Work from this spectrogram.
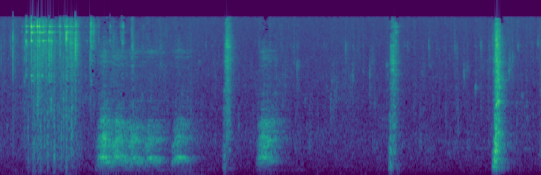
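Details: Newfypoo dog rolling around while barking: a few harsh, mid-pitched barks and grumbling vocal bursts in the first three seconds, then short sharp barks spaced a second or more apart, with quiet pauses between.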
